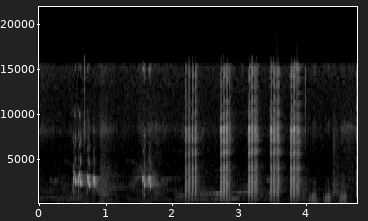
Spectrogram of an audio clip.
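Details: Tame Nias hill myna in full song: a few short paired chirps, then a rapid run of harsh, rasping broadband bursts, several per second, with a faint thin rising whistle threaded through.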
